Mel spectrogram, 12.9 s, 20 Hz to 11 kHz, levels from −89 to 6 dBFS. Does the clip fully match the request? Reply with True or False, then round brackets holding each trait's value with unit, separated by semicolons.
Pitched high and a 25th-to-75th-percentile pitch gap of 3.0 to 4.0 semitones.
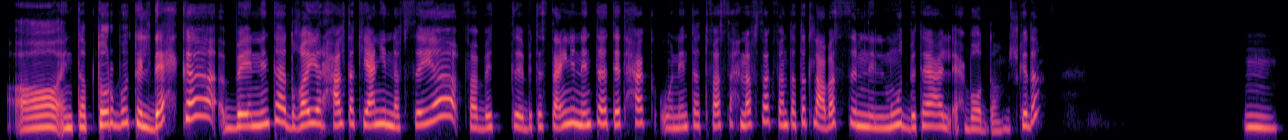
True (265 Hz; 3.6 semitones)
